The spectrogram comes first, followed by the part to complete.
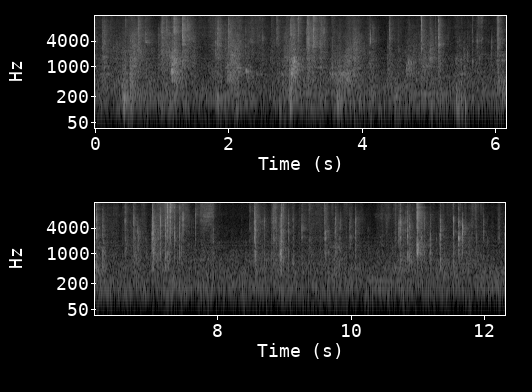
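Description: Faint crinkling and rustling of paper being handled, with scattered light clicks and taps.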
